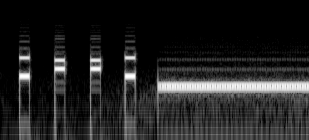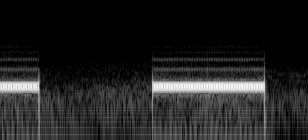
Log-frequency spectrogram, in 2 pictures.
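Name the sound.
telephone dial tone and number dialing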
